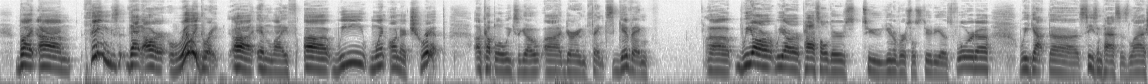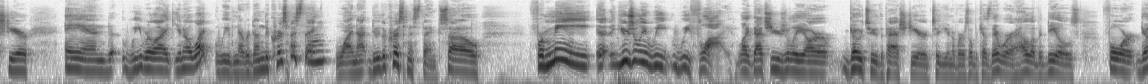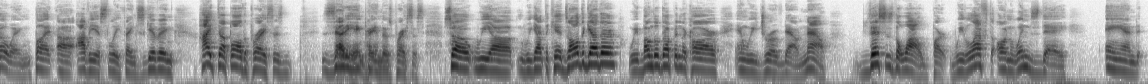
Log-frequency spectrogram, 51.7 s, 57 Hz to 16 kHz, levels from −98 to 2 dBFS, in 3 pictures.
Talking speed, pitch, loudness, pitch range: 155 wpm, 150 Hz, -22 LUFS, 135-180 Hz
